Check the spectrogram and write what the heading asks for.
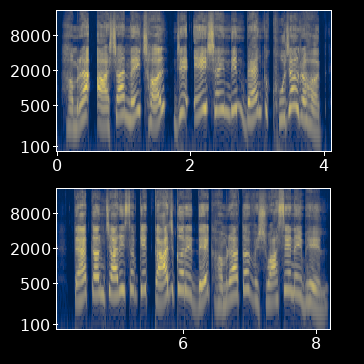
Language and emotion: Maithili, surprised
